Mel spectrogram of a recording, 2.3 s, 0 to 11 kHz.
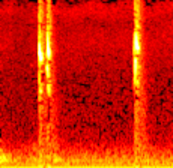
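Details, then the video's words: Common linnet song notes from a training recording: a quick pair of bright, chirpy high notes, a pause of about a second, then one more matching chirp, against a quiet background. "CD CANTE DE PARDILLO 123"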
